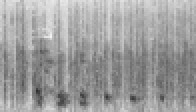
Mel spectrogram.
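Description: A short burst of applause, a steady wash of clapping from a small group mixed with a few voices calling out, moderately loud and continuous throughout.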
